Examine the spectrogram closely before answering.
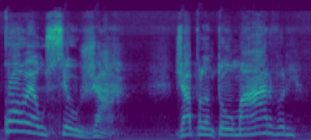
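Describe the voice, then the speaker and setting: A Brazilian man in his forties preaches in a church, asking the congregation question after question. His voice sits high for a man and swings widely in pitch. He repeats his key phrases again and again. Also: very animated, unhurried, fairly bright tone. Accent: Brazilian Portuguese. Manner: preaching with rhetorical questions and repetition. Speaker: pastor. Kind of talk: sermon.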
